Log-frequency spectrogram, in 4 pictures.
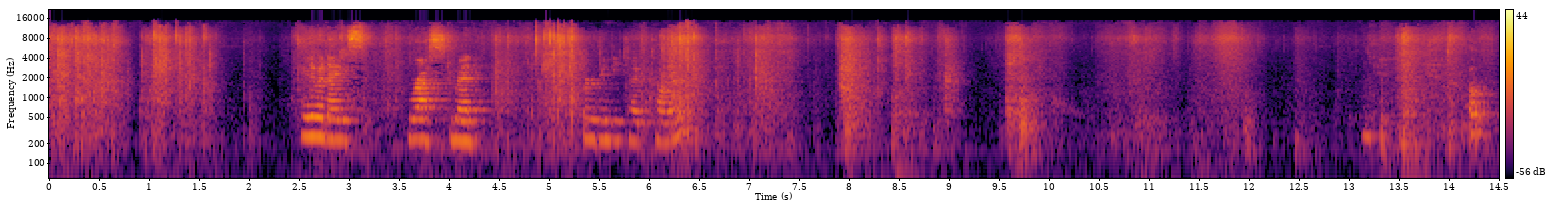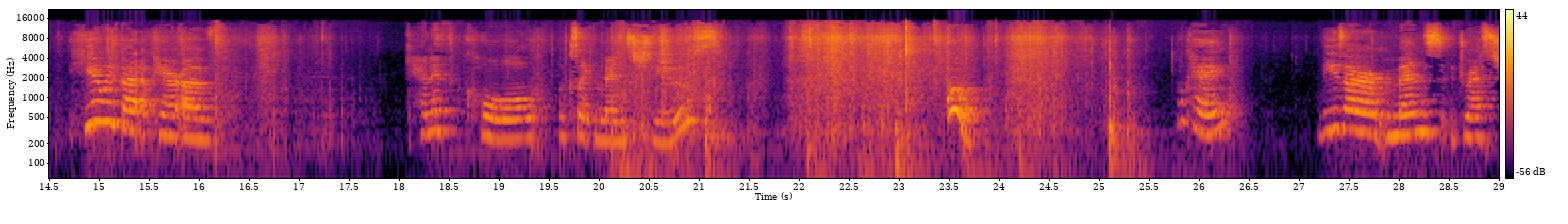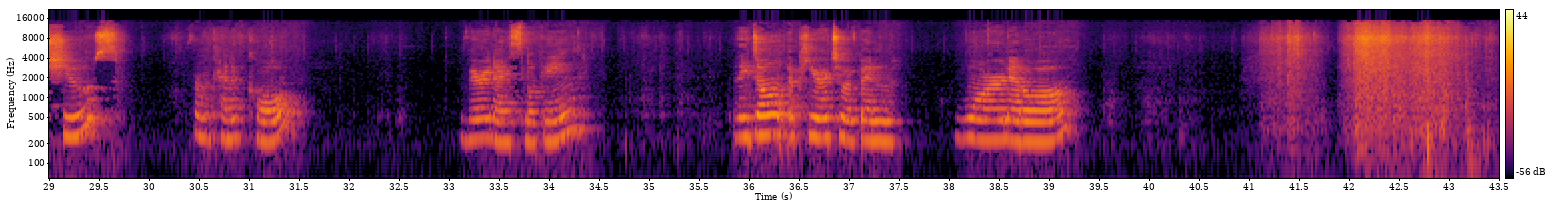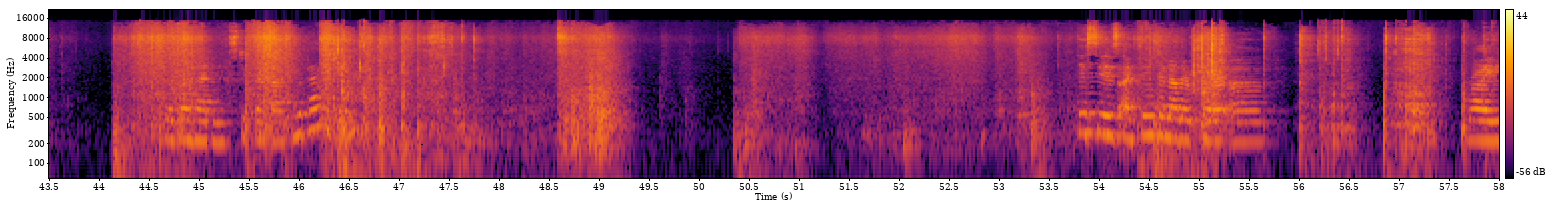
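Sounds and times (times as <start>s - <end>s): paper packaging rustling: 0.0s - 9.9s, 19.3s - 25.3s, 41.0s - 49.3s.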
